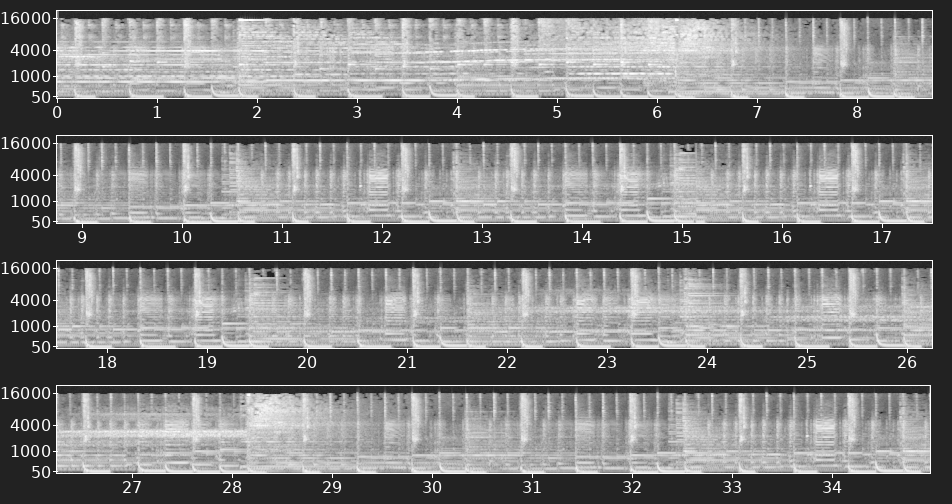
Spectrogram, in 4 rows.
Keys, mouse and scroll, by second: 4.2-5.6 scroll up 1, 7.9-9.4 drag, 11.6 3, 12.4 Return, 14.3-15.6 drag, 17.9-18.4 typing, 19.1 Return, 20.9-22.8 drag.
